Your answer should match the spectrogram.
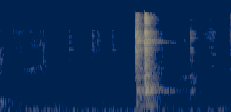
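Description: A single sharp clack of a clothes hanger against a metal garment rack about one and a half seconds in, after a near-quiet stretch.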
